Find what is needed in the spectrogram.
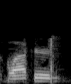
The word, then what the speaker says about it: Blackard: Now, Brendan, I know you spell it B-R-E-N-D-O-N. What's your last name? Just for the account purpose, here with me. – Blackard, B-L-A-C-K-A-R-D.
